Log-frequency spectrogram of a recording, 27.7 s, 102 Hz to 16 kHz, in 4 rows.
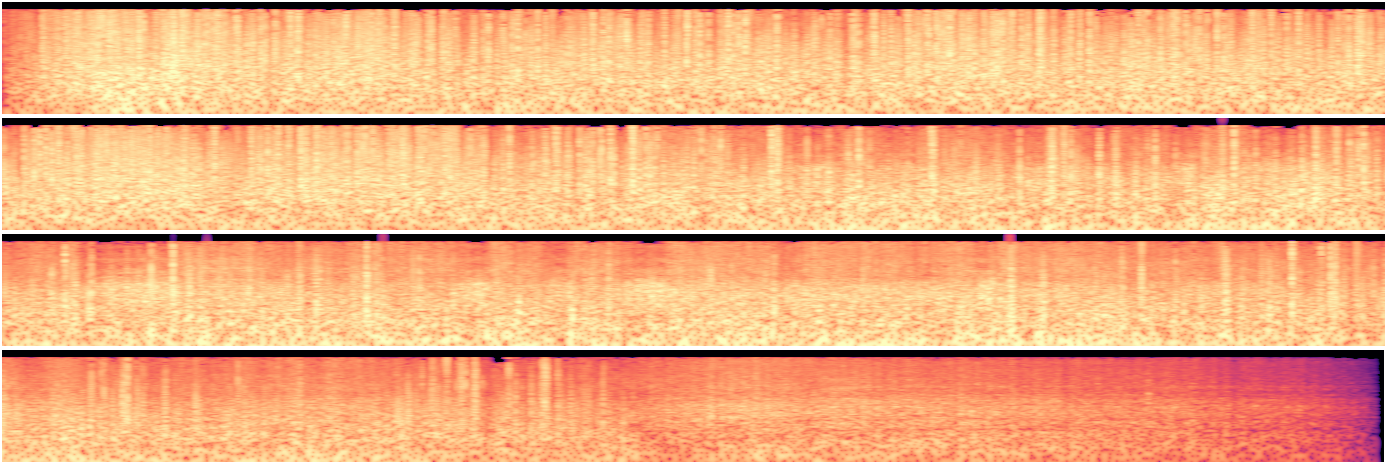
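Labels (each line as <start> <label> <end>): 0.0 Wind blowing near the microphone. 27.7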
